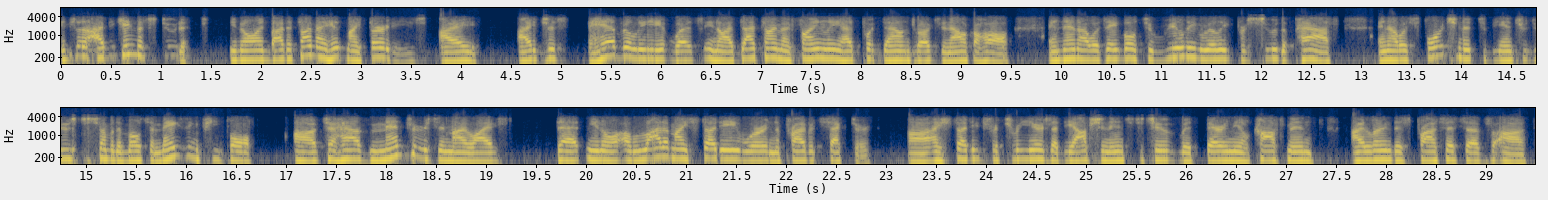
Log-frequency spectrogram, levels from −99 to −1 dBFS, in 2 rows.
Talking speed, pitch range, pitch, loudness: 200 wpm, 150-175 Hz, 160 Hz, -19 LUFS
